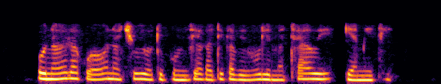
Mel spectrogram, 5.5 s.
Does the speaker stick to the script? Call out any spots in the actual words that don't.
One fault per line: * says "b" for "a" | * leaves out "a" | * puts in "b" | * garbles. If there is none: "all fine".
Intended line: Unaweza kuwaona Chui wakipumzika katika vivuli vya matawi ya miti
* leaves out "vya"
